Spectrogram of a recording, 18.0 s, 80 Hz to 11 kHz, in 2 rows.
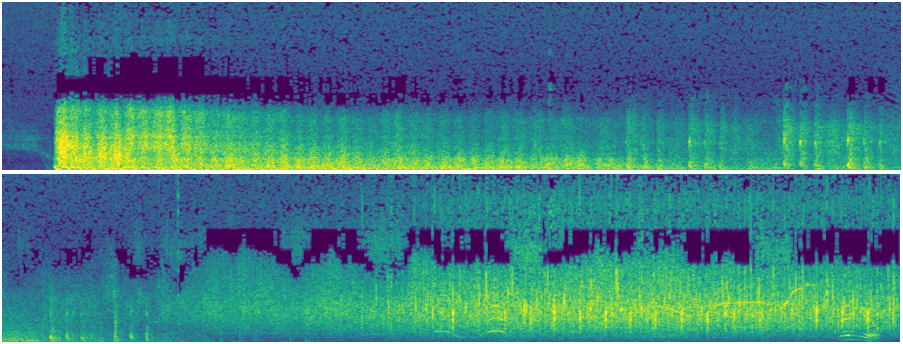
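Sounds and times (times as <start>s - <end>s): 
rattling clatter of moving train: 0.6s - 12.2s
rhythmic clacks of moving train: 0.6s - 17.9s
long moving train rumbling: 1.2s - 17.9s.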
